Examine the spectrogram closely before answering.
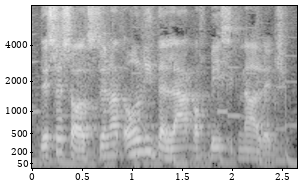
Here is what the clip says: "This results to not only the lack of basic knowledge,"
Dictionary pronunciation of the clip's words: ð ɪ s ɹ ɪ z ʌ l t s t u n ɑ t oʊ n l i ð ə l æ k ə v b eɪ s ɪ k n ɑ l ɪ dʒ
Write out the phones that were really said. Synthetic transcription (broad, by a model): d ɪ s ɹ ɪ s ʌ l t s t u n ɑ t oʊ n l i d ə l æ k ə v b eɪ s ɪ k n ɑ l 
